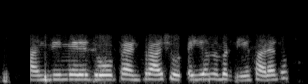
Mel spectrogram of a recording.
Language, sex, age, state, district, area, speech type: Punjabi, female, 18-30, Punjab, Hoshiarpur, rural, conversation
